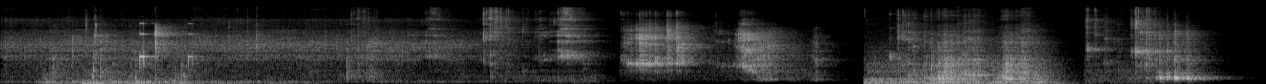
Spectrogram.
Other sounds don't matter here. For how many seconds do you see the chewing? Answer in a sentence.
The chewing can be heard for 12 seconds in total.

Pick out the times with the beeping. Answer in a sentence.
You can hear the beeping from 0.8 to 1.9 s.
